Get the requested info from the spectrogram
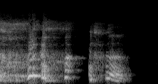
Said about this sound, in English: Here, wait, sorry. I have to have a little coughing fit right now.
